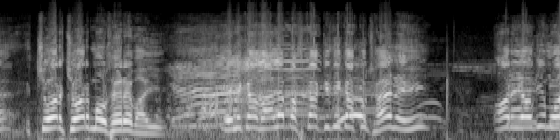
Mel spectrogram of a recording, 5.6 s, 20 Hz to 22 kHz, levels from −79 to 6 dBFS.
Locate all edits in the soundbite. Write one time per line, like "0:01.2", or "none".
none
